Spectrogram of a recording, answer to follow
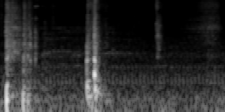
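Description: Two brief clunks about a second apart inside a car cabin, over a steady low rumble.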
